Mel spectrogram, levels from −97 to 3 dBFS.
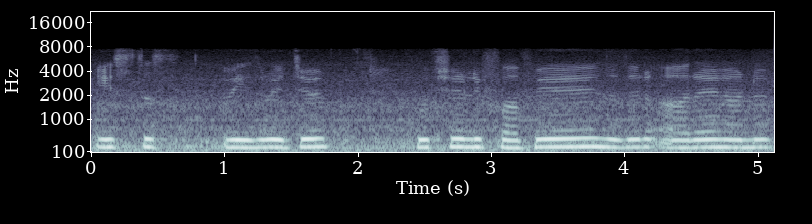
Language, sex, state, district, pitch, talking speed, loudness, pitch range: Punjabi, female, Punjab, Fazilka, 220 Hz, 105 wpm, -12 LUFS, 215-225 Hz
